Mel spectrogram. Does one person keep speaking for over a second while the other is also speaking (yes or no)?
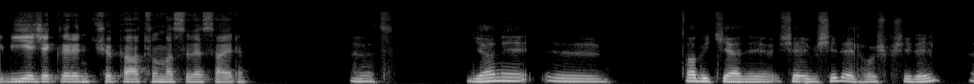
no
